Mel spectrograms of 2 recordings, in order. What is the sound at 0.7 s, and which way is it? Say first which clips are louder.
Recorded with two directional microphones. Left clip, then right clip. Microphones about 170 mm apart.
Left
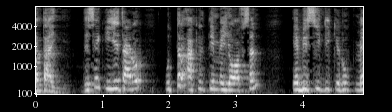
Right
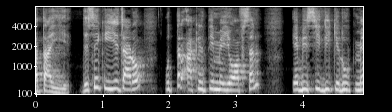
Speech: right 6 dB; 40° right (ahead or behind).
